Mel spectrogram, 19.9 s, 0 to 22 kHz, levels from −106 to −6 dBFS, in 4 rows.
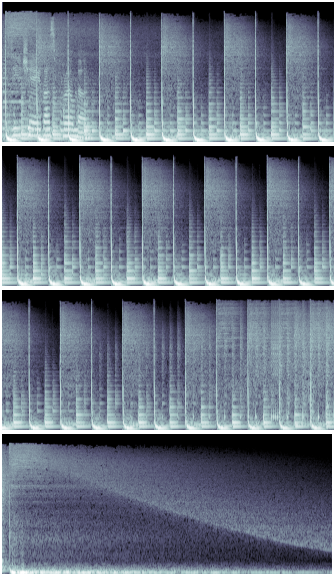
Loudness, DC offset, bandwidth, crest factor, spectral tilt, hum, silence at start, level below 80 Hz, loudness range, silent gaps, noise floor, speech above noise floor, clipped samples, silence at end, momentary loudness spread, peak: -18 LUFS; under 0.1%; 17 kHz; 16 dB; -5.5 dB/octave; none; 0 s; -20 dBFS; 7 LU; none; -39 dBFS; 26 dB; under 0.1%; 0 s; 14 LU; 0 dBFS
